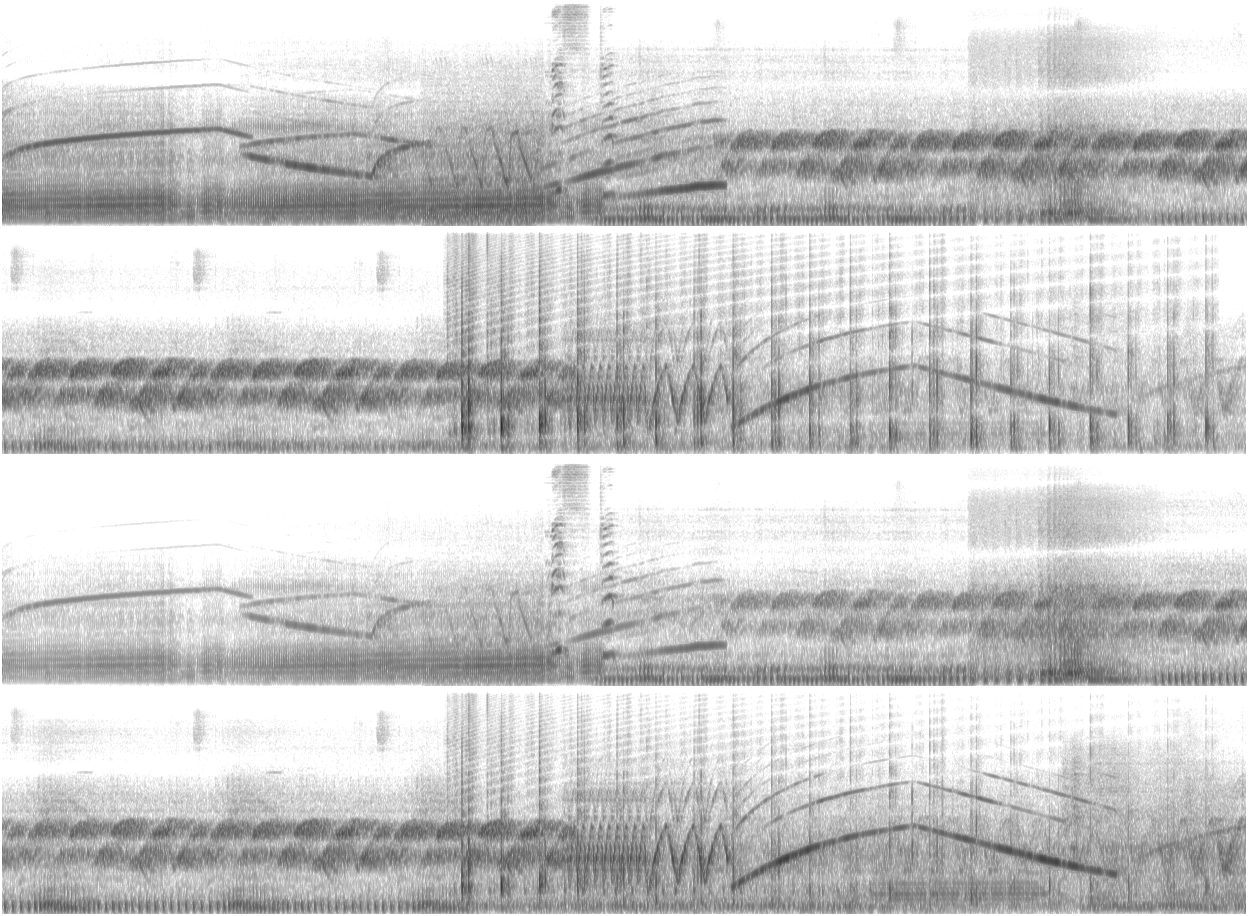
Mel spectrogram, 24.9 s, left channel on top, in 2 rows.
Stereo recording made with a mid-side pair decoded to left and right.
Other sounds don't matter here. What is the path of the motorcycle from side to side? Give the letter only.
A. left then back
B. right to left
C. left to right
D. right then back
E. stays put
C.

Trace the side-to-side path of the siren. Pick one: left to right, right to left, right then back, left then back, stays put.
left to right.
